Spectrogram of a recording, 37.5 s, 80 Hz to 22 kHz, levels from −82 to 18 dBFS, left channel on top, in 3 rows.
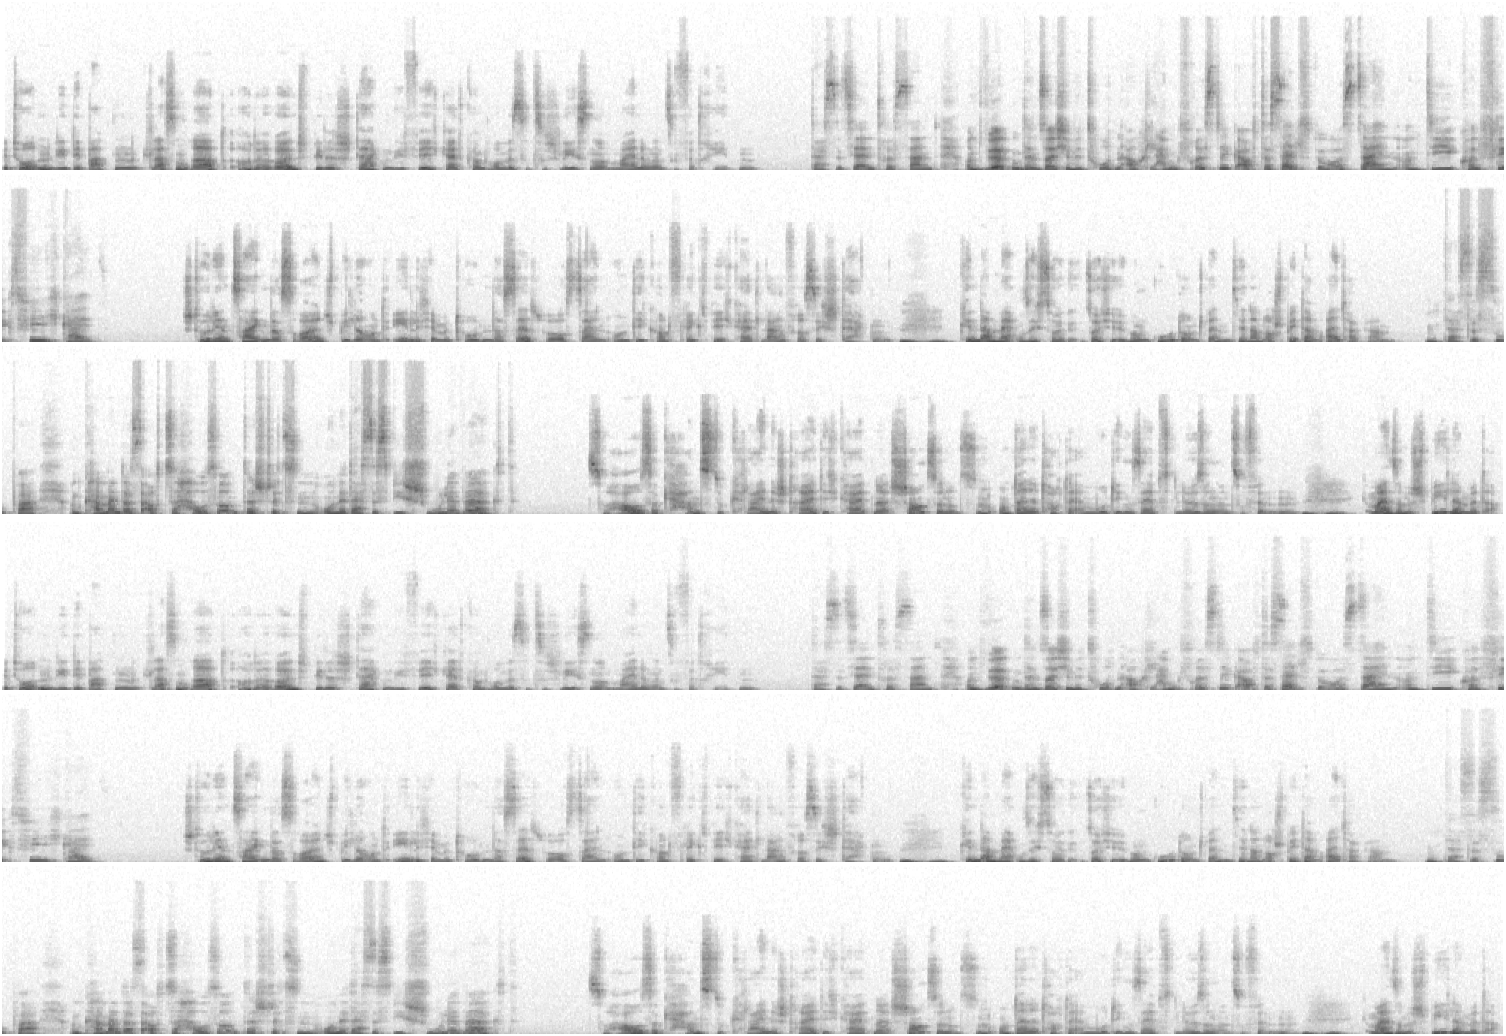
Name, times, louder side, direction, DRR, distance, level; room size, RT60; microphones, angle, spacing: voice 1, 0.0-5.5 5.8-6.3 14.0-19.9 20.5-24.1 29.9-35.8 36.4-37.5, left 2 dB, 40° left, 2.9 m, -27 dB
voice 2, 6.7-13.3 20.0-20.4 24.4-29.2 35.8-36.2, left 2 dB, 80° left, 1.5 m, -26 dB
7.6 x 4.7 x 3.0 m
head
